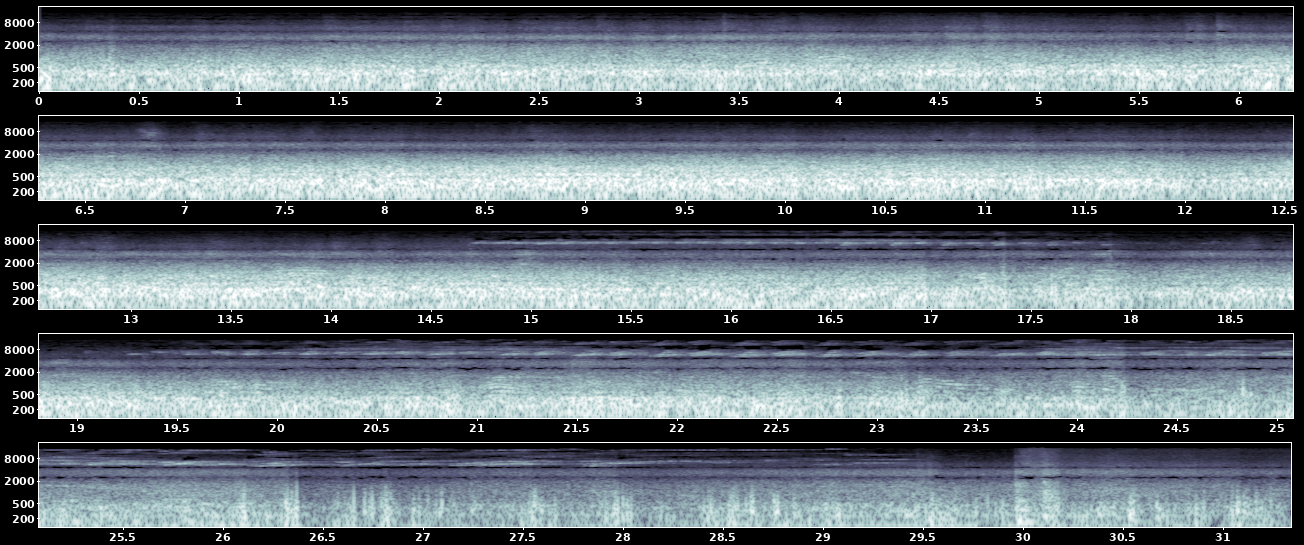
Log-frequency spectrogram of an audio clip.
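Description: A subway car running through a tunnel with a steady loud rumble of wheels on rails. About halfway through, a high metallic squeal joins in, and the running noise gradually drops off toward the end.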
